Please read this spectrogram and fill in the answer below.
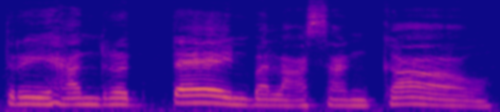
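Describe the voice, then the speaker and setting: Actress as slow-spoken village storekeeper. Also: female voice, lowish voice, no echo. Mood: offended. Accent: Ilocano. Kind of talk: Ilocano comedy audio drama acting.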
